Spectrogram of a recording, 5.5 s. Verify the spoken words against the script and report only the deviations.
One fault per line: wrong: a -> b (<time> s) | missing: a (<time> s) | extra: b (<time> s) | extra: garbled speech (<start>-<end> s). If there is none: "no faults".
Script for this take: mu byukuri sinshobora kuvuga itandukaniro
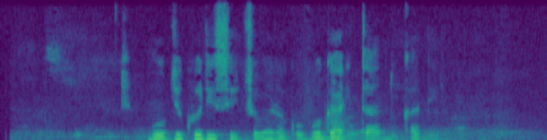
no faults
